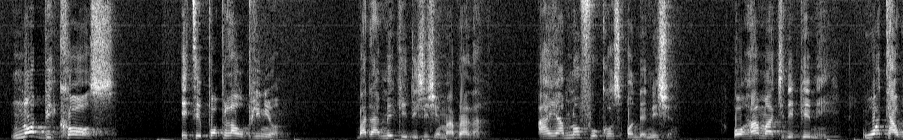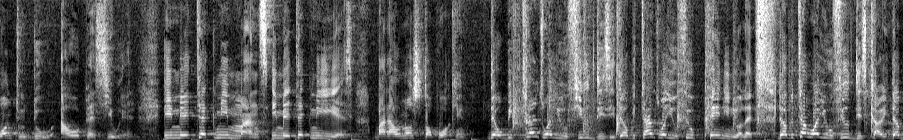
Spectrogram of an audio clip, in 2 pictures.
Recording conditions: large echoing room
